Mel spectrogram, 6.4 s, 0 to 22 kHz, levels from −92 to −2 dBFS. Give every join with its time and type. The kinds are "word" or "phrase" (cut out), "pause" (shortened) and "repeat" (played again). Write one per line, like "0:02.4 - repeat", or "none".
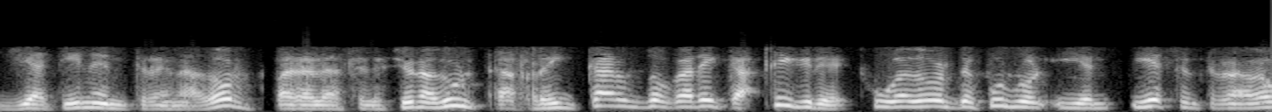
0:01.3 - pause
0:03.8 - word
0:04.3 - word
